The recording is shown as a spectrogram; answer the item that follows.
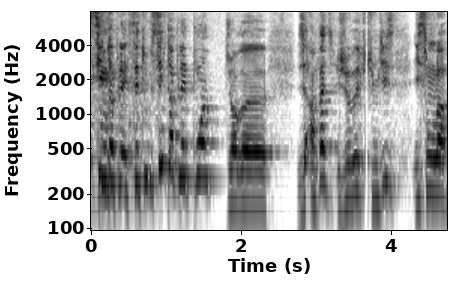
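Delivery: high, loud, demanding tone.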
